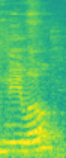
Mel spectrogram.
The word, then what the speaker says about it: Nilo: me anyway right okay great my name is nilo and uh if you don't know how to pronounce my name i've got a visual for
